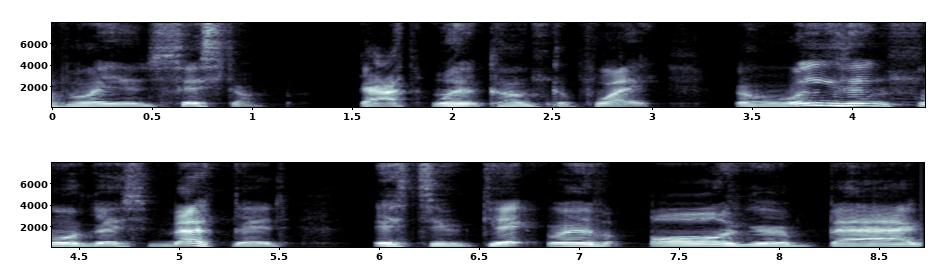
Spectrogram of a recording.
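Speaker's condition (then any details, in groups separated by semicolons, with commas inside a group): Cerebral palsy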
